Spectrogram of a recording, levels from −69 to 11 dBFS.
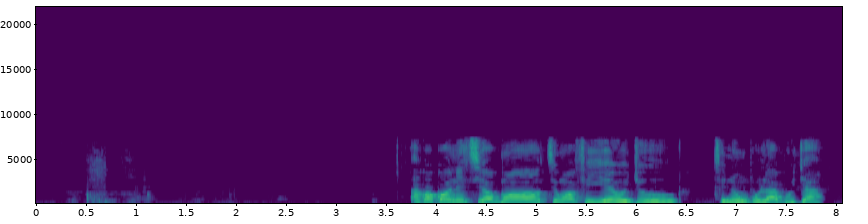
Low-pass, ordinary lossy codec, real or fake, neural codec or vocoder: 7.2 kHz; none; real; none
